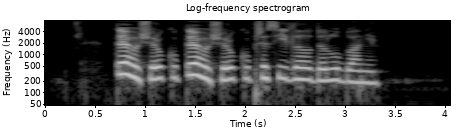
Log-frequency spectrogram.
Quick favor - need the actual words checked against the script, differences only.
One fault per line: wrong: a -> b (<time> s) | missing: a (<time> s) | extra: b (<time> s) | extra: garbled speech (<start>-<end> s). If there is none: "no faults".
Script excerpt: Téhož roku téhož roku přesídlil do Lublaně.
no faults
